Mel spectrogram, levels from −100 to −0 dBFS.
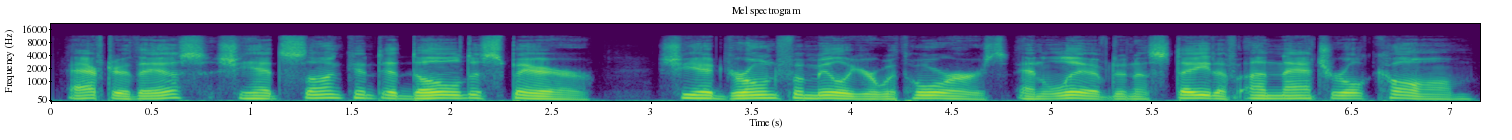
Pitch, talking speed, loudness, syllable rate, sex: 140 Hz, 185 wpm, -18 LUFS, 5.0 syllables/s, male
